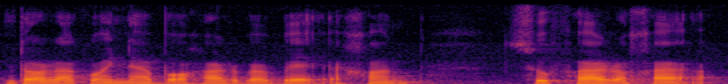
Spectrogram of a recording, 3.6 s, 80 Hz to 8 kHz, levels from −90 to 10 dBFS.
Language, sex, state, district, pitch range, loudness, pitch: Assamese, male, Assam, Kamrup Metropolitan, 120-135 Hz, -20 LUFS, 125 Hz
